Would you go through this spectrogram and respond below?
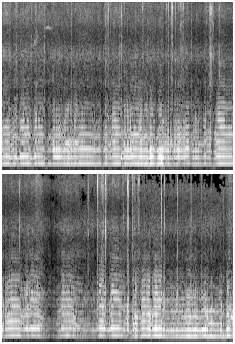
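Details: Continuous low, harmonically rich buzzing of a European hornet (Vespa crabro) at a feeding place, the pitch bending up and down as it hovers, with one short lull midway.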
